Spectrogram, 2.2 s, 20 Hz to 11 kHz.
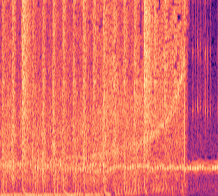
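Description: Dark electronic dance track at 148 bpm: a pitch-dropping kick drum pulses over bass, then the low end drops out about a second in as a rising sweep builds. It cuts to a sudden break near the end, leaving one held high tone.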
